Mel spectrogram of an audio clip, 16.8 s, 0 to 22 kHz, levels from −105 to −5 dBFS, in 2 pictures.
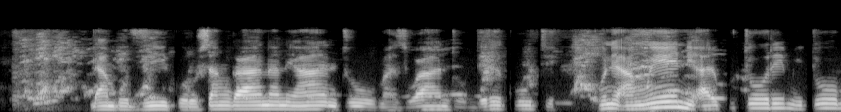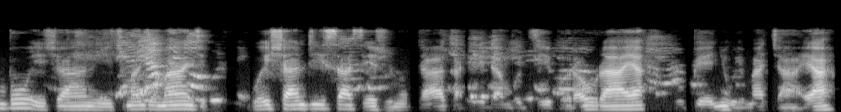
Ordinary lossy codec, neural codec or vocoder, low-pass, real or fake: Opus, 64 kbps; none; 7.2 kHz; real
